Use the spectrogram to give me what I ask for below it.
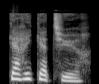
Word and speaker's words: caricature: caricature, It's pronounced like the K letter, because it's followed by the O letter.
